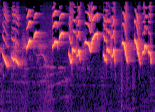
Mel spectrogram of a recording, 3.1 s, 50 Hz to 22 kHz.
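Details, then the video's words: Oriental magpie-robin song played to get reluctant magpie-robins singing: rapid run of bright, sweet whistled phrases, sliding and warbling notes in quick bursts with short gaps, continuous and loud throughout. "burung Kacer yang males bunyi pasti ikut gacor 100%"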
